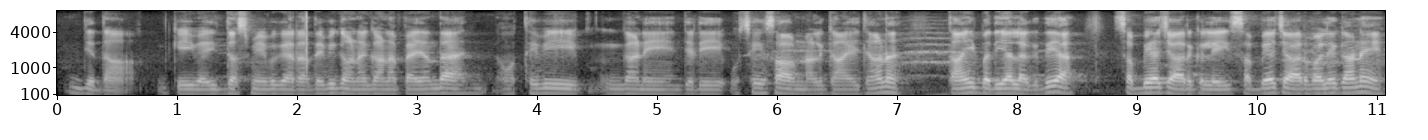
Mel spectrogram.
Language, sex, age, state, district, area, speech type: Punjabi, male, 30-45, Punjab, Pathankot, rural, spontaneous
